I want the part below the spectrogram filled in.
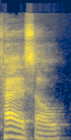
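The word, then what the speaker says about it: Tassole: It's pronounced Tassel.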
